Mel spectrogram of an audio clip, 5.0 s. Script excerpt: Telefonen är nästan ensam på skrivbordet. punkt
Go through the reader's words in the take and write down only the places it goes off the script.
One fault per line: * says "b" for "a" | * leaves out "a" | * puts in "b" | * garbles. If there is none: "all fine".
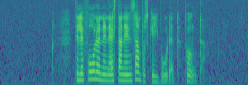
all fine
